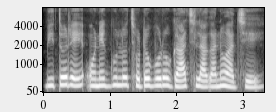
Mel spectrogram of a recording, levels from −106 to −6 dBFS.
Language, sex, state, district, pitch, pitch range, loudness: Bengali, female, West Bengal, Alipurduar, 245 Hz, 215-255 Hz, -13 LUFS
